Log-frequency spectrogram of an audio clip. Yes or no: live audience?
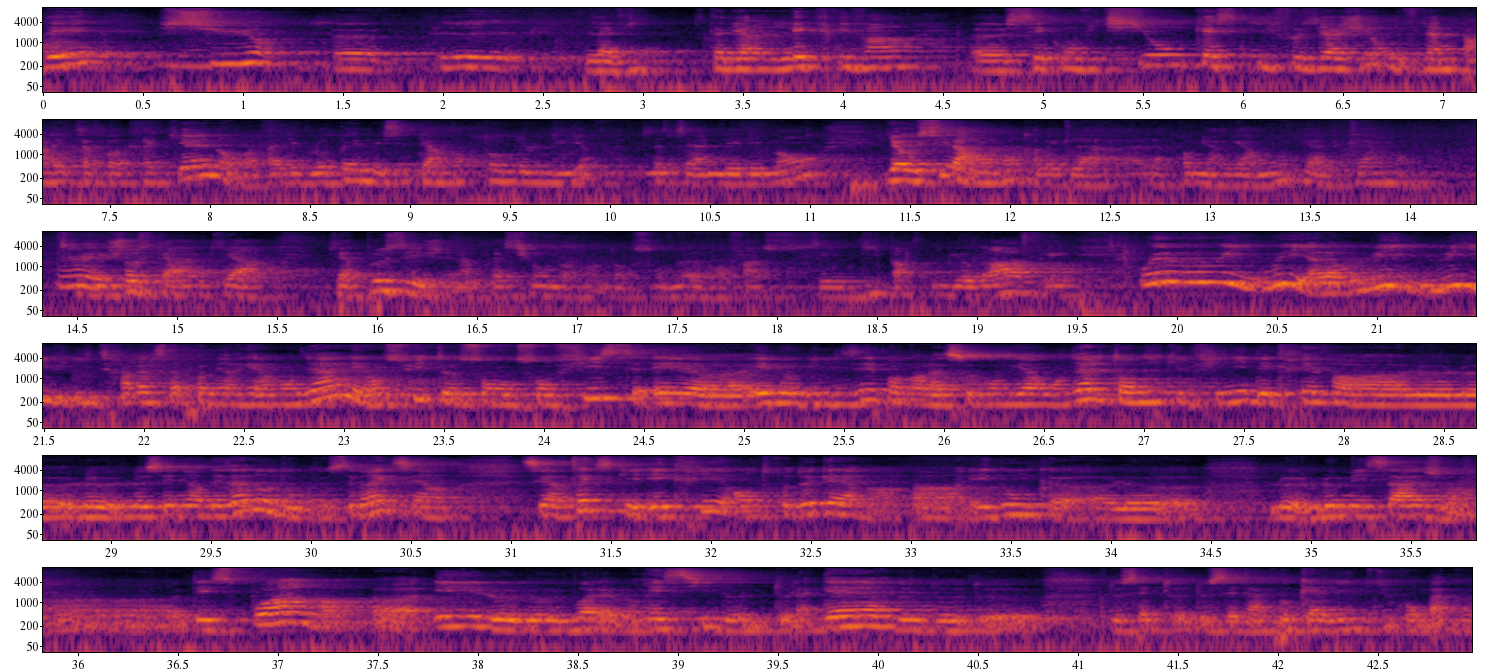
yes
